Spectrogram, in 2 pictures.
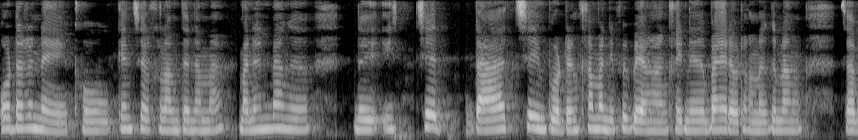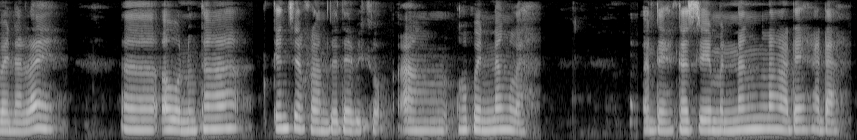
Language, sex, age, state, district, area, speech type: Bodo, female, 18-30, Assam, Kokrajhar, rural, spontaneous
